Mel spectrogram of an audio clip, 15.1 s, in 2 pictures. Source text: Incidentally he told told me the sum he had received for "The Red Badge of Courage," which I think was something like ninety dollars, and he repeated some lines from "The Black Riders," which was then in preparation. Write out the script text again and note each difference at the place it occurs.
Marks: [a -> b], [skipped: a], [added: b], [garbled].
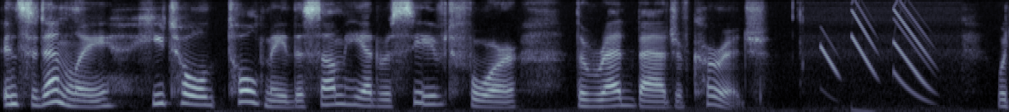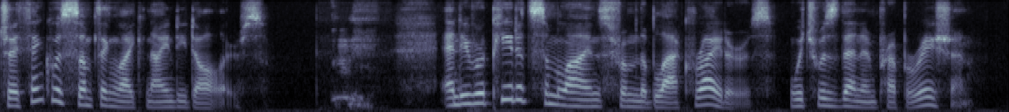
Incidentally he told told me the sum he had received for "The Red Badge of Courage," which I think was something like ninety dollars, and he repeated some lines from "The Black Riders," which was then in preparation.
